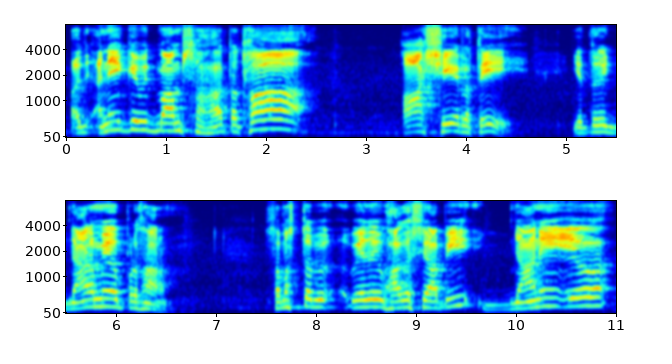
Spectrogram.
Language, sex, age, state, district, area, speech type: Sanskrit, male, 60+, Karnataka, Uttara Kannada, rural, spontaneous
